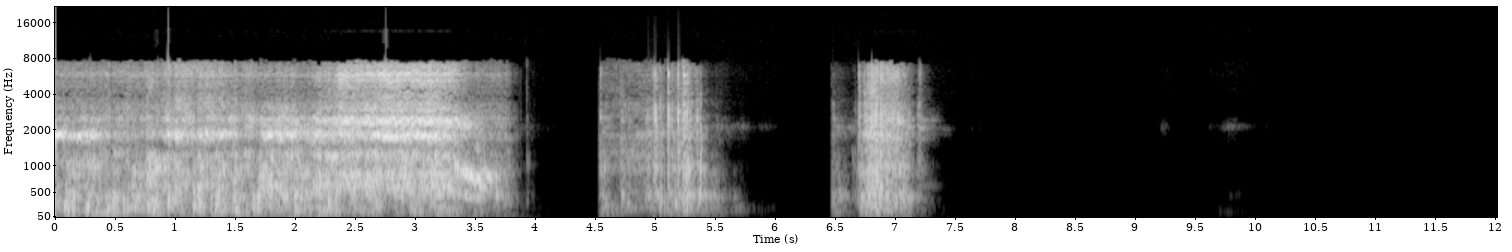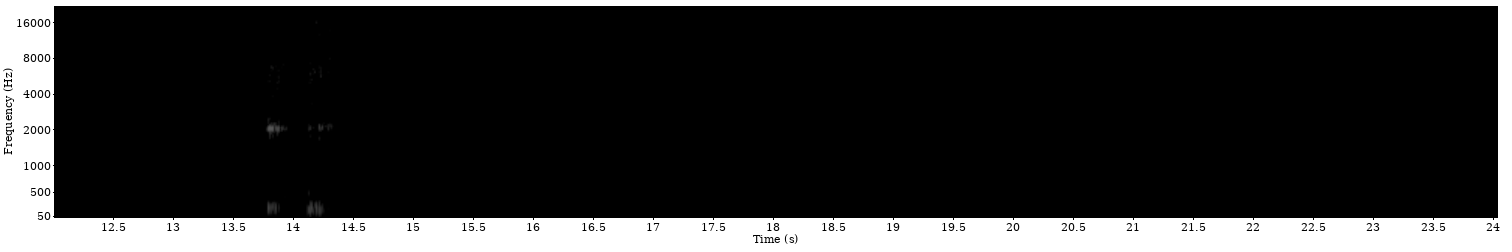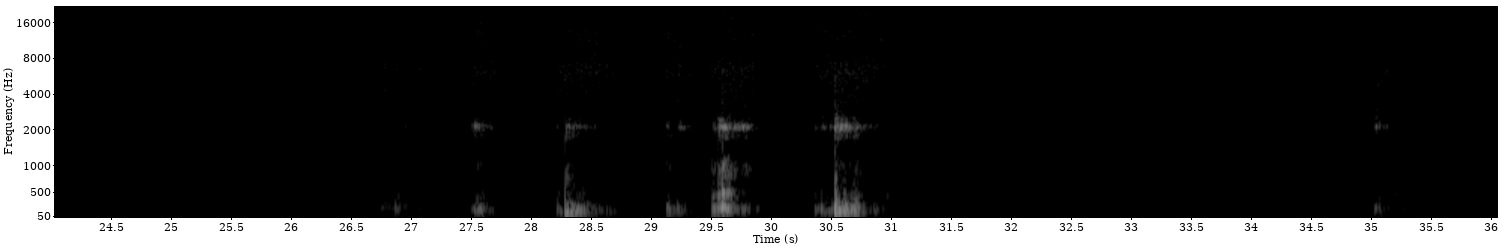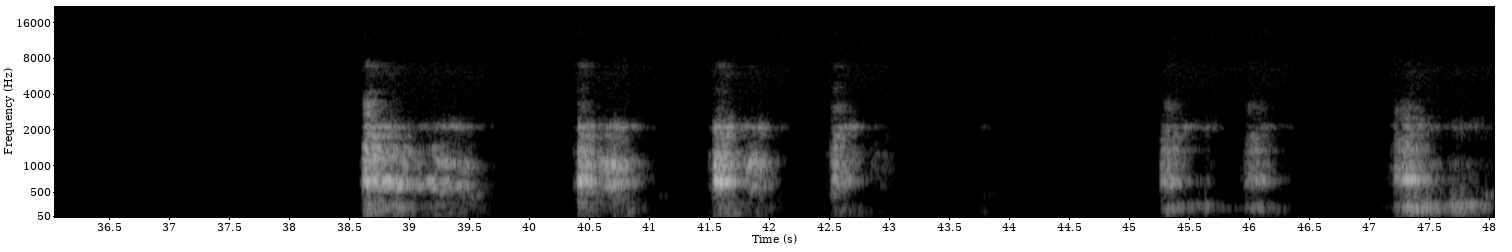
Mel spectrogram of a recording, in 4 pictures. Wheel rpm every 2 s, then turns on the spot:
160, 130, 0, 0, 0, 0, 0, 0, 0, 0, 0, 0, 0, 0, 0, 0, 0, 0, 0, 0, 0, 0, 0, 0.
none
